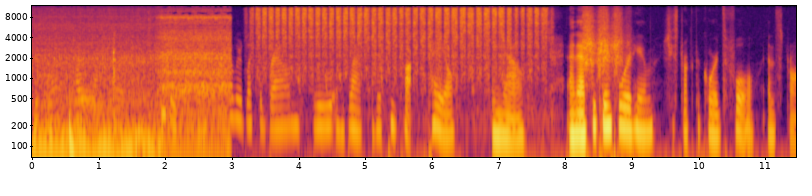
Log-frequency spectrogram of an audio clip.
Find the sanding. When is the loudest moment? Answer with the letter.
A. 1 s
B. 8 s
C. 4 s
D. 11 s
B.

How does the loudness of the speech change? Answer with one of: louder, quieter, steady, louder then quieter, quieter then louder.
louder then quieter.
